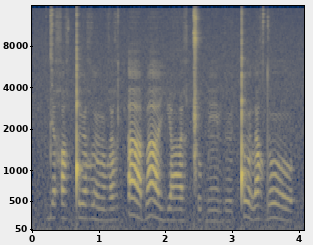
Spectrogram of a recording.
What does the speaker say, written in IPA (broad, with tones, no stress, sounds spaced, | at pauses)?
d i˨ χ ʌ˨ ʁ ǃ ɯː˨ ʁ l õː˨ ʁ ɯ˥˨ ʁ t͡ʃʼ aː˥˨ b aː˥˨ j i˨ ʕ i˨ ʁ ǁ u˨ ɡ͡b ẽː˨ b ɯː˨ ǃ o˥˨ l ʌ˥˨ ʁ d oː˥˨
